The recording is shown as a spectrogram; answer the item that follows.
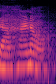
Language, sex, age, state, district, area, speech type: Odia, female, 45-60, Odisha, Dhenkanal, rural, read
